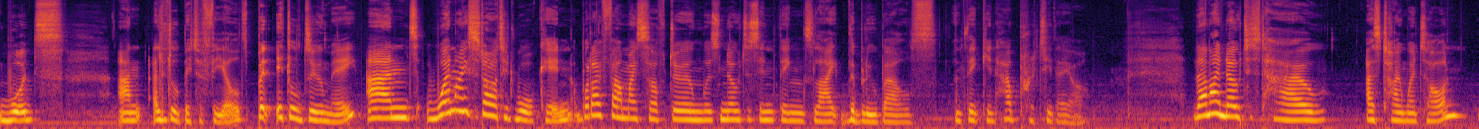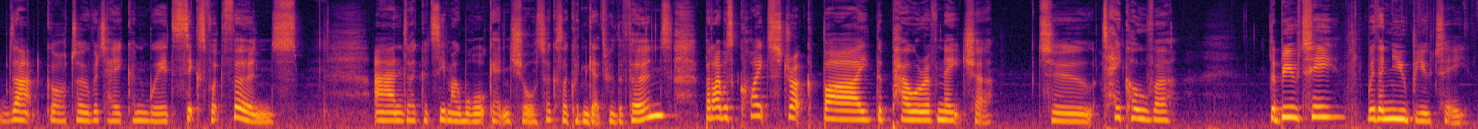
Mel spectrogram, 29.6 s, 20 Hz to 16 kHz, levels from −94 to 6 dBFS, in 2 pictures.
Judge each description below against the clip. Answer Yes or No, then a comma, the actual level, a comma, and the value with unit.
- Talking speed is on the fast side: No, average, 165 wpm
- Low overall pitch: No, high, 205 Hz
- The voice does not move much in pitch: No, average, 4.8 semitones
